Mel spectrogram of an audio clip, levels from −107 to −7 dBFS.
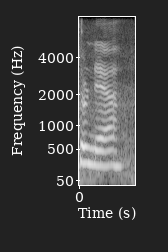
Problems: background sounds at intervals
